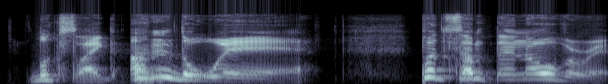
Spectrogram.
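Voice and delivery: mob-vibes film father character voice. Repeating the dad's line again: imitating the movie dad's voice. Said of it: "his voice is so fucking funny and iconic".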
